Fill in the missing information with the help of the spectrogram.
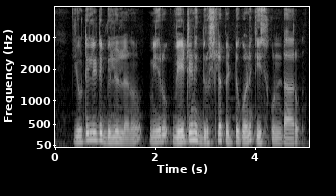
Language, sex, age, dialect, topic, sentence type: Telugu, male, 18-24, Telangana, banking, question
